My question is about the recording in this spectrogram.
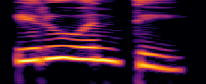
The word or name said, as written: ಇರವಂತಿ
